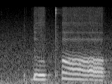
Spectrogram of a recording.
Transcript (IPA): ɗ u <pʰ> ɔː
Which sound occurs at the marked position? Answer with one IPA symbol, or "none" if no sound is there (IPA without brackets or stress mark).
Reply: pʰ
